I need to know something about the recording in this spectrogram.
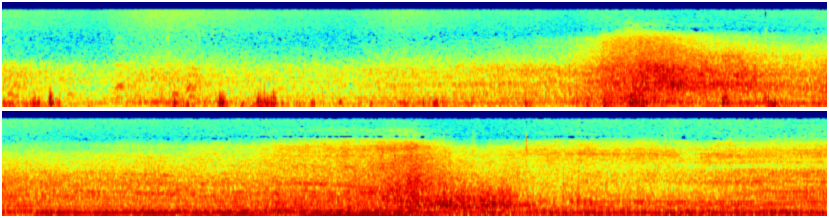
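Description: Wind buffeting the microphone, then road vehicles passing close by, one about eight seconds in and another about sixteen seconds in, each swelling and dropping in pitch as it goes past. Underneath, from about eleven seconds on, an engine runs steadily, with a sport motorcycle close by at the end.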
